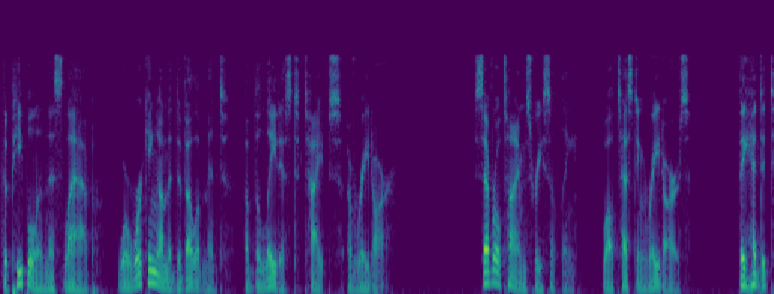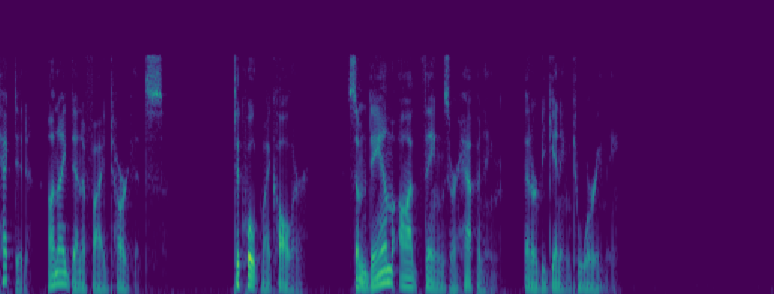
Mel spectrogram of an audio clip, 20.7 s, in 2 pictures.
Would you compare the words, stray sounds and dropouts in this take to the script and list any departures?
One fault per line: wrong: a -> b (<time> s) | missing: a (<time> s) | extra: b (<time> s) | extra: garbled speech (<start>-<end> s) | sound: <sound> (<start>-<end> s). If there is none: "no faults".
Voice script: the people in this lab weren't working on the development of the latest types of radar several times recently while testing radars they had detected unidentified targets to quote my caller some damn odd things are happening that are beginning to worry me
wrong: weren't -> were (1.6 s)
